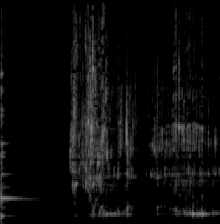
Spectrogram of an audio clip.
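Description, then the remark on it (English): Whiskey pours from a nearly empty bottle in two short, gurgling bursts after a brief glassy clink, fairly quiet, with no voices. “No, I can get a pour.”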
